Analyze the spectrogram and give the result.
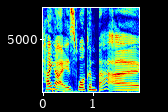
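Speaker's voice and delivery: voice breaking and cracking, drawn out. Speaker opens a video greeting viewers, with a voice crack. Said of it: "I had a voice crack there".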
